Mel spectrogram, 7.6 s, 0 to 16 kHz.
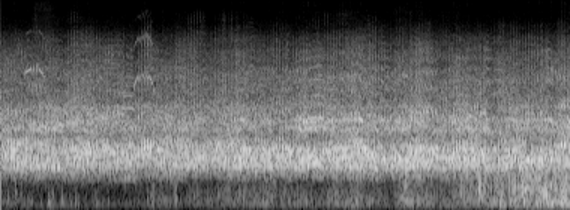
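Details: Lesser sandhill cranes calling en masse on a February 6, 2023 morning at Merced National Wildlife Refuge; continuous overlapping honks, a couple of thin high whistles early on, and low rumbling in the second half.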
